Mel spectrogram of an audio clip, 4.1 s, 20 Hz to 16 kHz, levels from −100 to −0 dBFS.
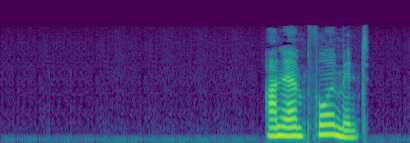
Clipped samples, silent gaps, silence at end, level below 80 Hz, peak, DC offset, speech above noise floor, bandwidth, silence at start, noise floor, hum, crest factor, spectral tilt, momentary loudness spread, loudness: under 0.1%; none; 0.45 s; -64 dBFS; -2 dBFS; under 0.1%; 48 dB; 7.6 kHz; 2.65 s; -63 dBFS; none; 18 dB; -7.5 dB/octave; 13 LU; -17 LUFS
